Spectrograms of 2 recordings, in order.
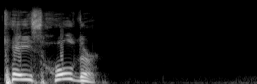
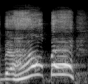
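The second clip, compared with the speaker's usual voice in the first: high-pitched imitated cry; mock screaming for help. Wrestler calling her partner back, high mock scream. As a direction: mimic a desperate plea in falsetto. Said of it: "Io is screaming for Bayley's help".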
